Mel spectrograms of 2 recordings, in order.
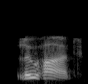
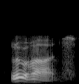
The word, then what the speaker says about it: Luhansk: Luhansk. Luhansk.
